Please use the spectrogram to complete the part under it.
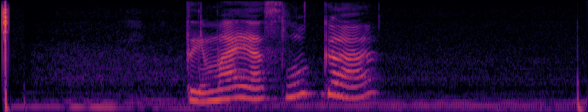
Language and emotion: Russian, positive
